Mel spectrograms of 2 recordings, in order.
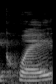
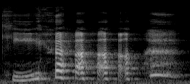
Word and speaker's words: Quay: has key on it i always want to say quay because it's spelled q-u-a-y but i know the proper pronunciation is key but get into these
